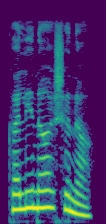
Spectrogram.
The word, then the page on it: ಕಲಿನಾಶನ: Kannada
